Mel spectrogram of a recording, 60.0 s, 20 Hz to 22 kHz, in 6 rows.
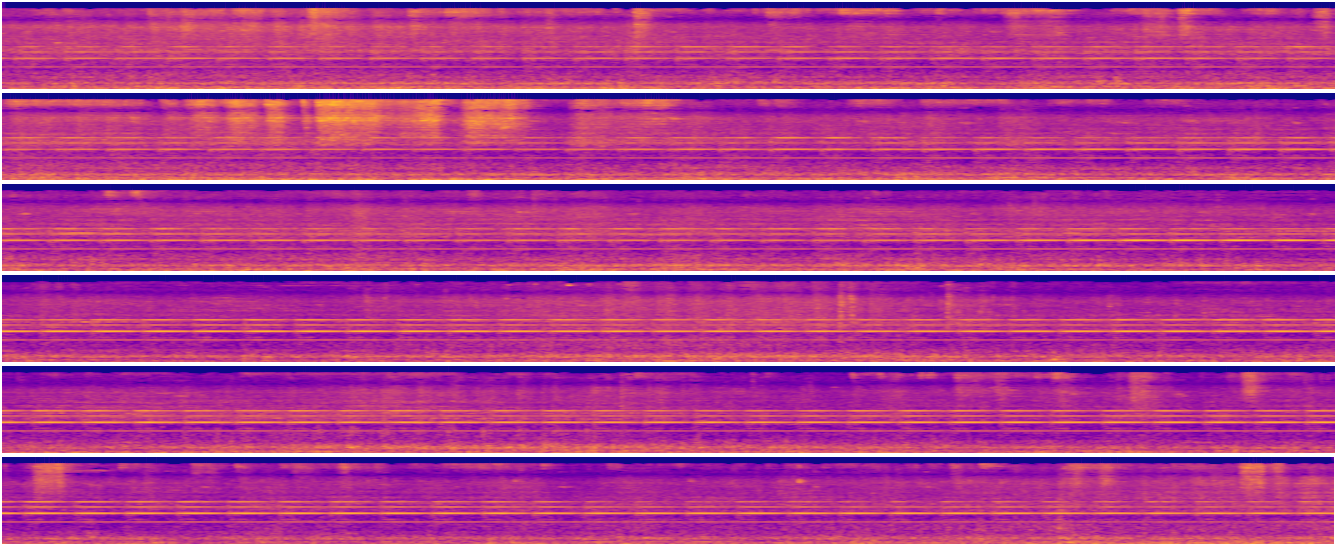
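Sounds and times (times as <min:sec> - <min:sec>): freight train wheels clattering on rails: 0:00.0 - 0:59.9
level crossing bell ringing: 0:00.0 - 0:59.9.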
